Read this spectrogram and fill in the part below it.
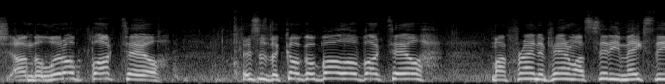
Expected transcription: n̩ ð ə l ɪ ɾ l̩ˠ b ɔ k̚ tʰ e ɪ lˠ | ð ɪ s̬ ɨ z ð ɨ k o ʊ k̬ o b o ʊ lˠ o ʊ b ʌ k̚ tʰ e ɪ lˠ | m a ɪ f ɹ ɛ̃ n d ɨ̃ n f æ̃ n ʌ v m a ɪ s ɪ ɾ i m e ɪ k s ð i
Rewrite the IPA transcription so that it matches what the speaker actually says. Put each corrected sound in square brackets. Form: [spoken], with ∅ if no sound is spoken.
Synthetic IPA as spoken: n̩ ð ə l ɪ ɾ l̩ˠ b [ʌ] k̚ tʰ e ɪ lˠ | ð ɪ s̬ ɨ z ð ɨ k o ʊ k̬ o b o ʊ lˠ o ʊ b ʌ k̚ tʰ e ɪ lˠ | m a ɪ f ɹ ɛ̃ n d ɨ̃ n f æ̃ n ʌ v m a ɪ s ɪ ɾ i m e ɪ k s ð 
